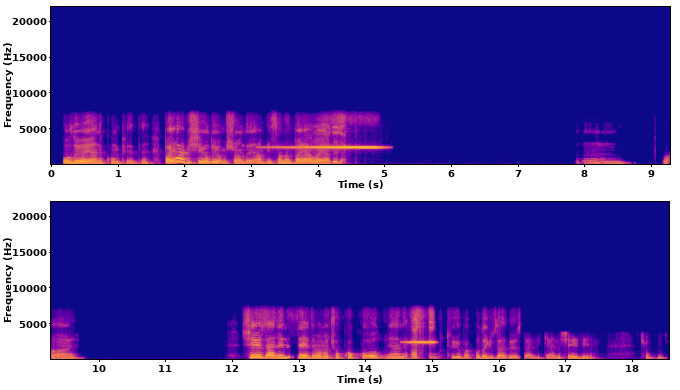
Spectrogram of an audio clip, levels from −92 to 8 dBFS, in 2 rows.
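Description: From 3.06 to 5.12 s a loudspeaker feedback squeal appears: a steady 2.4 kHz tone swells over roughly a second and a half to around 10 dB above the speech. The microphone is picking up its own loudspeaker, and loop gain at that frequency exceeds unity. It recurs from 14.51 to 15.09 s, rising faster, in about a third of a second, to roughly 5 dB above the speech.

At 16.31 s a handover gap silences the speech for 80 ms while the call switches networks and no frames arrive.

From 16.39 s to the end, the call falls back to narrowband. Before this the speech is full and clear, which fits HD Voice at 23.85 kbit/s. Afterwards nothing is present above 4 kHz, and the speech sounds duller and rougher, consistent with a drop to a 7.4 kbit/s narrowband codec.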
